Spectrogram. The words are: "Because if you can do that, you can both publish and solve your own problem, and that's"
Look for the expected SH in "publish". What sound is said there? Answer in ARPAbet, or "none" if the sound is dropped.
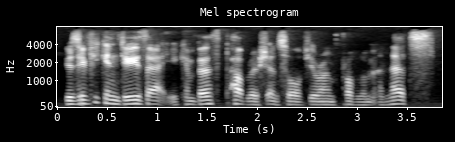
SH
